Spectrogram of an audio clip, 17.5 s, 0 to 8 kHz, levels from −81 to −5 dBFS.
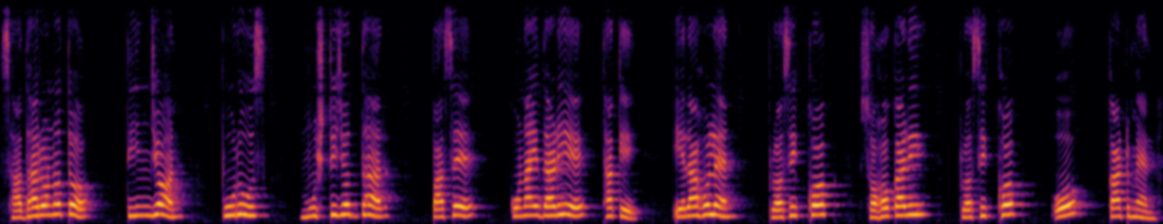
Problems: none marked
